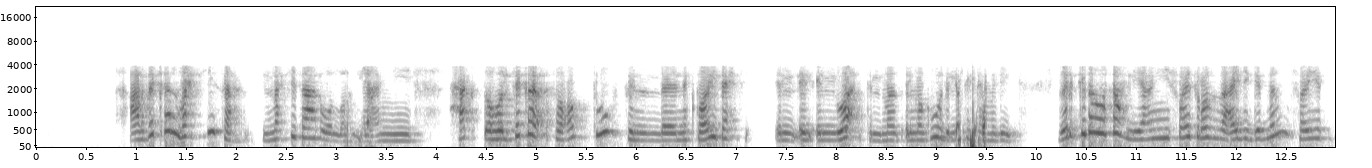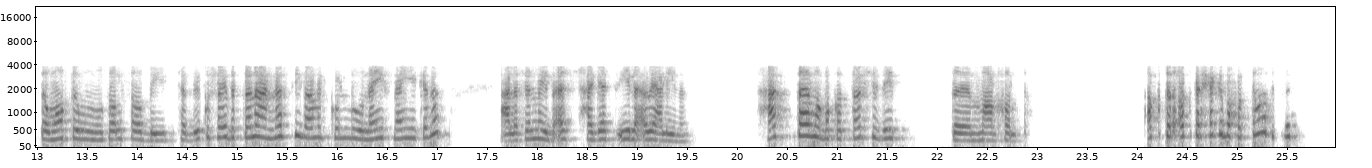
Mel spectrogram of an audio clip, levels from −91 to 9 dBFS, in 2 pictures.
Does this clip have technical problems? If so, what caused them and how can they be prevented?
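Yes. The whole recording carries GSM full-rate codec coloration: the speech is squeezed into roughly 200 Hz to 3.4 kHz and has a buzzy, gravelly grain, which fits a 13 kbps GSM full-rate encoder. Unlike plain narrowband telephone filtering, which only dulls the sound, this codec rebuilds the voice from a vocal-tract model driven by a coarse pulse train, so the roughness sits inside the voice itself. Encoding with a modern wideband codec such as AMR-WB or EVS would prevent it.

There are also GSM bit errors, from 3.08 to 3.37 s and from 9.18 to 9.51 s, where the speech breaks into squawks, pops and gargling. Corrupted filter, pitch and gain values reached the decoder on a weak radio link, so frames came out with bent spectra and sudden level jumps. Packet loss would instead leave gaps or smeared repeats of the previous sound, not these harsh, distorted bursts. Better signal coverage and stronger channel error protection would prevent these errors.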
